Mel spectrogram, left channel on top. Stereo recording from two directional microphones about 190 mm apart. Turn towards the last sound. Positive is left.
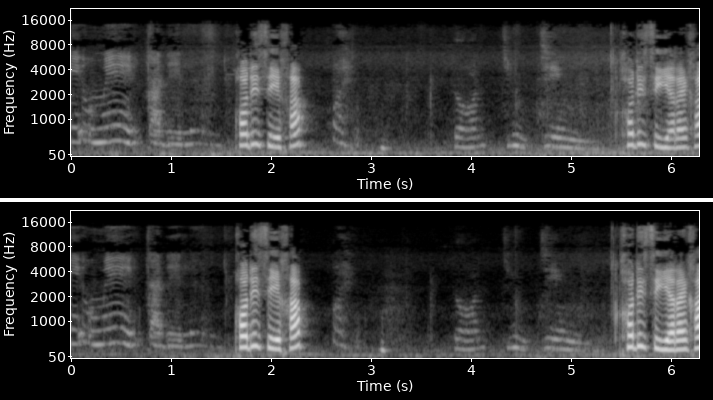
turn(degrees=-45)  # may be behind; listen again after turning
